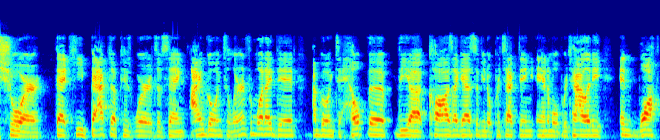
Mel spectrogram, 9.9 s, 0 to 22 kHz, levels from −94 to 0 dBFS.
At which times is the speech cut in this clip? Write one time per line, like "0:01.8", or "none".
0:05.9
